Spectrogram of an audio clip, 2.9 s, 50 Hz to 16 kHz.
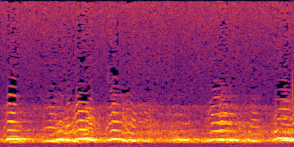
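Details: Many tundra swans at Goose Pond, Columbia County, Wisconsin, USA, in March 2016 on their spring return; loud, continuous honking with wavering, yodel-like notes rising over a thick flock chorus.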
